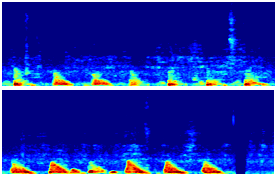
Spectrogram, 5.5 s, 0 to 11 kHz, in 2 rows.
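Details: Rapid, regular whooshing pulses at about 155 per minute: fetal heartbeat heard during an ultrasound scan of a baby in breech position.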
